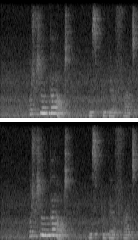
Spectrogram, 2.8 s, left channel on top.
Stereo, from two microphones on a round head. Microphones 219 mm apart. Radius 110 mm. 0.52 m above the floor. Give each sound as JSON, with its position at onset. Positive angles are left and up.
{"t": 0.6, "sound": "a woman speaking", "side_deg": -20, "distance_m": 5.0}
